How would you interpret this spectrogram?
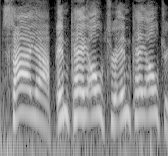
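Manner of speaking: high-pitched mock holler; mock yell. Witness hollering over the dead shooter, mock yell. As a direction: yell out a conspiracy chant, lightly. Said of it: "I just yelled out".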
